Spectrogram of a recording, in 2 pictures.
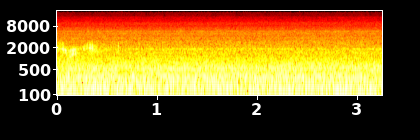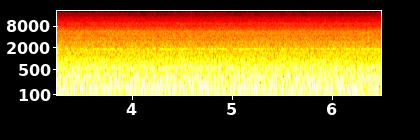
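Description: A simulated airliner takes off in FSX Steam Edition, a steady loud engine roar filling the whole stretch with a faint voice breaking in briefly.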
